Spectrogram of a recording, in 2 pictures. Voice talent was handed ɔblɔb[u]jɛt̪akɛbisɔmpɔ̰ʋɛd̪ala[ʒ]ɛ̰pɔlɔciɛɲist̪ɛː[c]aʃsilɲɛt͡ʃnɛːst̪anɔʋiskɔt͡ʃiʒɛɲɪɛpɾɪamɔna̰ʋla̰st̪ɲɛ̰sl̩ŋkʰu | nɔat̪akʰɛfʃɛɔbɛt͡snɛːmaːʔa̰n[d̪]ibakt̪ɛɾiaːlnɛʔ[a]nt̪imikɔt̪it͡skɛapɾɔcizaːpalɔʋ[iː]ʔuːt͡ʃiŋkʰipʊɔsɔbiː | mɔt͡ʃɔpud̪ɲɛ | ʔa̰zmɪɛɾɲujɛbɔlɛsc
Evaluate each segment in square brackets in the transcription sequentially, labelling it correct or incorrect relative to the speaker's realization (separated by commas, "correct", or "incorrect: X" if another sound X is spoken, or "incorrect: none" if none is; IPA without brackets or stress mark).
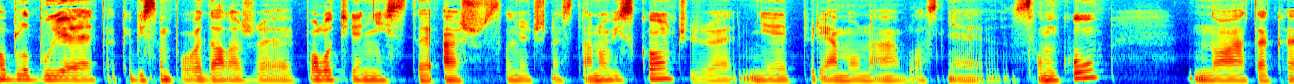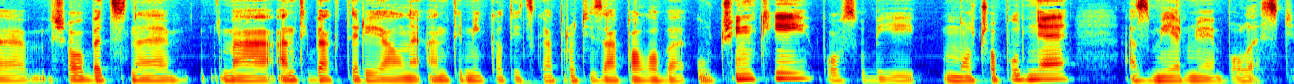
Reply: correct, correct, incorrect: ʔ, incorrect: t̪, correct, incorrect: ɛː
